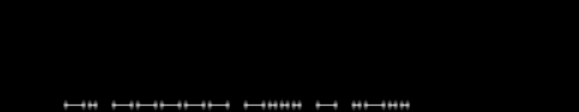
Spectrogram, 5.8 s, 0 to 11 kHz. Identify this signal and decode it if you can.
Morse code, heard as a keyed tone, about 20 wpm, 700 Hz. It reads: N0BTL
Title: USA Call Signs - 5 Characters - Repeated 3x - 20wpm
